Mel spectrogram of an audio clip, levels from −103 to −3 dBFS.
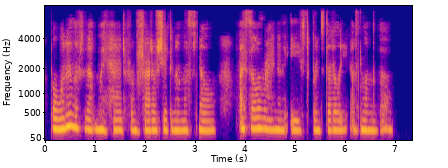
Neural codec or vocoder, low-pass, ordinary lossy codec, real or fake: codec, 44.1 kHz, 2.6 kbps, SNAC; 7.2 kHz; AAC, 32 kbps; fake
